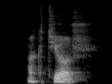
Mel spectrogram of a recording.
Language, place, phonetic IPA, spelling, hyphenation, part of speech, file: Azerbaijani, Baku, [ɑktˈjor], aktyor, akt‧yor, noun, LL-Q9292 (aze)-aktyor.wav
- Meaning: actor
